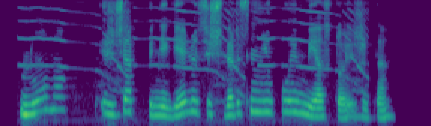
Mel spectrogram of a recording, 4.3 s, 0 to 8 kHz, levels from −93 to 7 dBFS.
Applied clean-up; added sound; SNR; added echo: neural mask model RNNoise.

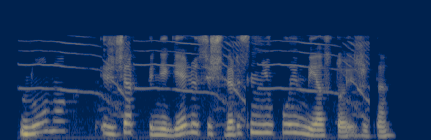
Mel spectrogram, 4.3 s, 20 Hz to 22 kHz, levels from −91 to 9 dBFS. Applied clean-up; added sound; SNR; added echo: none; Squeak; 18 dB; none.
